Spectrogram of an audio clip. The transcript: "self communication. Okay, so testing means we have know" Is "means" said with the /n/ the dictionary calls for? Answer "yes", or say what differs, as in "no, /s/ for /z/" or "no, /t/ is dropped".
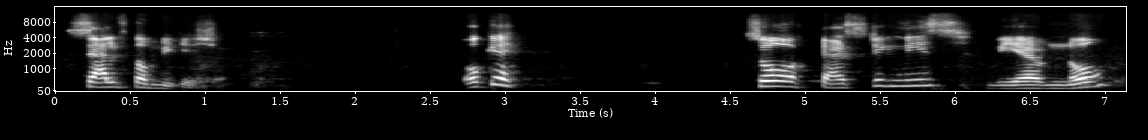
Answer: no, /n/ is dropped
